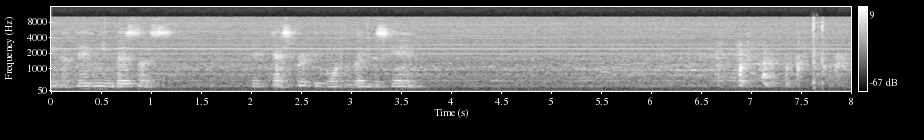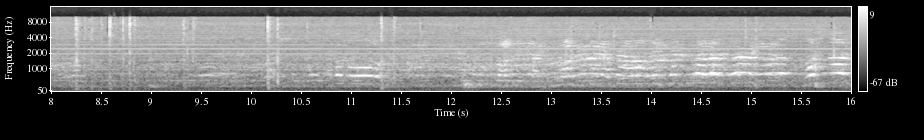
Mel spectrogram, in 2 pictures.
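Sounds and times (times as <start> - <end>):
steady electrical hum: 0.0 - 16.0
computer keyboard keys clicking: 7.6 - 9.5, 10.2 - 10.6, 11.2 - 11.5.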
